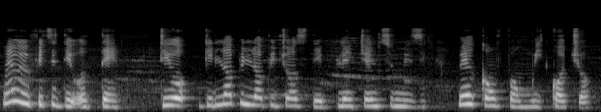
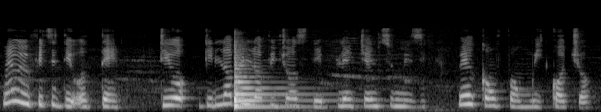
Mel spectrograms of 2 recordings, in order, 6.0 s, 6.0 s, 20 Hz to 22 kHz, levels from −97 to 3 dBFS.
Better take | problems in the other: first | background sound (Bowed string instrument); 3 dB above the speech

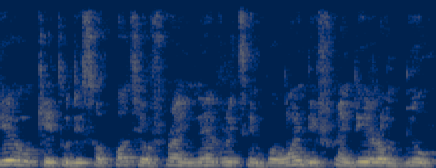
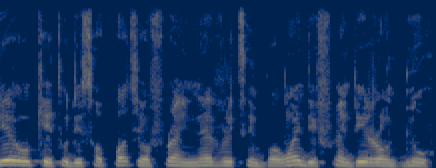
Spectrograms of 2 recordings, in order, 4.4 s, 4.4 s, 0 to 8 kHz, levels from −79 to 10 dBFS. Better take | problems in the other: second | room echo; dies away in 0.3 s

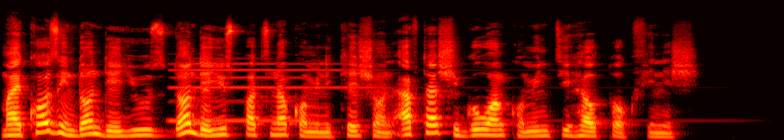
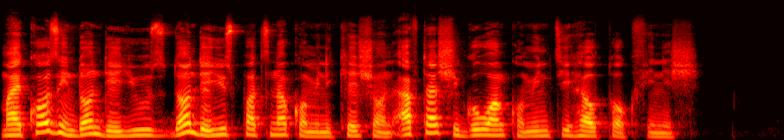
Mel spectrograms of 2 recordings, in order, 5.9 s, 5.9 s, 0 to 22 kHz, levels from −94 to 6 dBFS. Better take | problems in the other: second | noise reduction (classical method log-MMSE)

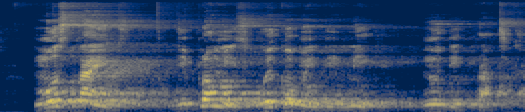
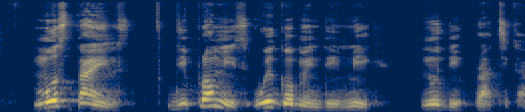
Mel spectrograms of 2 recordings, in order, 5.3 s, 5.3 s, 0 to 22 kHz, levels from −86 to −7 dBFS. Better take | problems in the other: second | room echo; dies away in 1.7 s

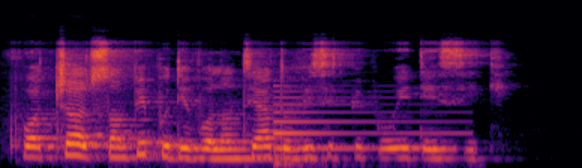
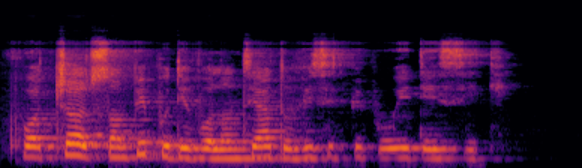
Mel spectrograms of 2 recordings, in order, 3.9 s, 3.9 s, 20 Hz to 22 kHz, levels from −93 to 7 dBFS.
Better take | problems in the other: second | background sound (Piano); 10 dB below the speech

